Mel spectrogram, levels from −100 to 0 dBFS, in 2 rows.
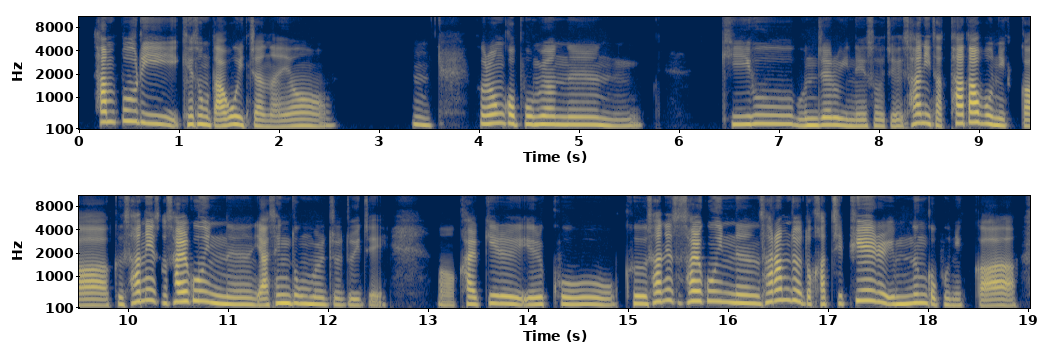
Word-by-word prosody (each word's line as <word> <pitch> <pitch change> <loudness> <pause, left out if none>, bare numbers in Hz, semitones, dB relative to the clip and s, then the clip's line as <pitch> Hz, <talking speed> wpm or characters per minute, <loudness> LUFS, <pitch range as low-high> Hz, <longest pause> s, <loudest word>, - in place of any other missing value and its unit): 산불이 285 - 0
계속 230 -1 +1
나고 185 +6 +3
있잖아요. 180 +1 -5 0.8
음 205 -3 -4 0.5
그런 255 +2 +1
거 250 -2 +3
보면은 220 -4 -1 0.8
기후 240 +1 -2
문제로 200 +2 +1
인해서 180 -1 -4
이제 175 +1 -8
산이 260 +2 0
다 190 - -4
타다 265 +7 +5
보니까 180 -7 0
그 200 - -4
산에서 275 +3 -1
살고 285 +4 +5
있는 200 -7 +1
야생 230 +7 +2
동물들도 195 -5 -2
이제 175 +2 -9 0.6
어 90 -1 -8
갈 205 -1 0
길을 215 -1 +1
잃고 195 -1 -1
그 220 -1 +1
산에서 275 +1 0
살고 290 +2 +3
있는 240 -4 +1
사람들도 285 -1 +1
같이 195 +3 -5
피해를 295 -1 +2
입는 215 +4 +2
거 195 - -3
보니까 170 -2 -3
215 Hz, 255 characters per minute, -23 LUFS, 190-245 Hz, 0.8 s, 타다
